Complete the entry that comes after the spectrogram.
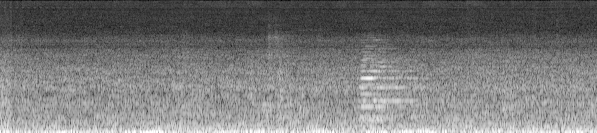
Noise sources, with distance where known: car horn, far

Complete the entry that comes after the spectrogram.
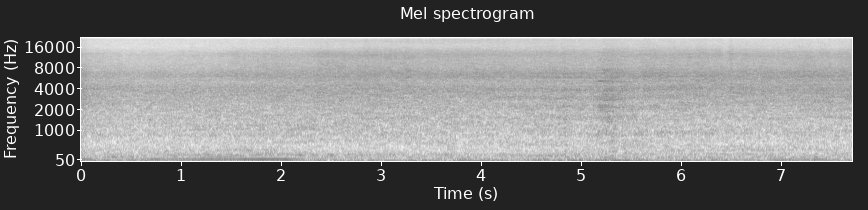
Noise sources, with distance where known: engine of unclear size

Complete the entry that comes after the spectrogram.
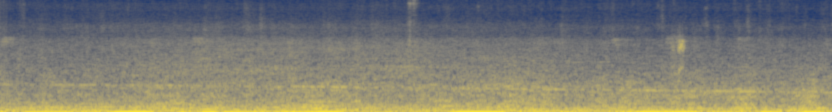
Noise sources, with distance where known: background noise

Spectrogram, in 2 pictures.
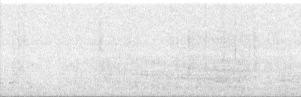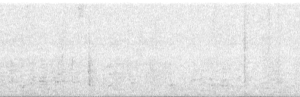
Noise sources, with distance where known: person or small group talking, far

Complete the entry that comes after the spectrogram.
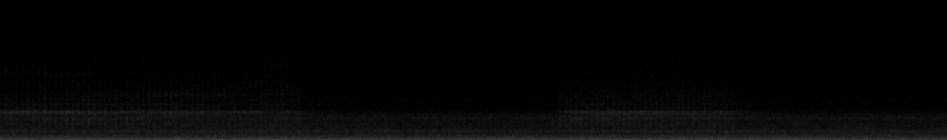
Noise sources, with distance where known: engine of unclear size, far
jackhammer, far

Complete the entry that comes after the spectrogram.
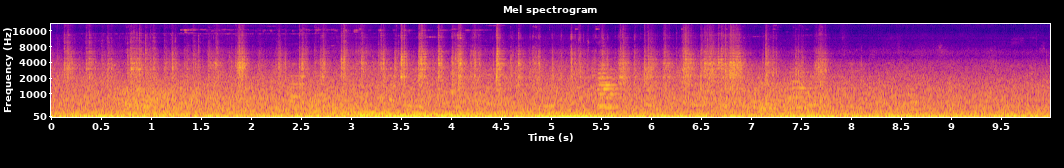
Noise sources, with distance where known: non-machinery impact, near
car horn

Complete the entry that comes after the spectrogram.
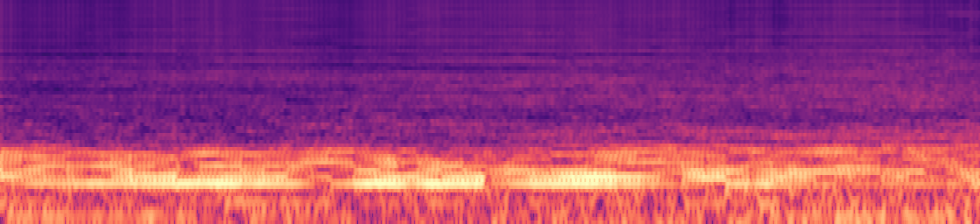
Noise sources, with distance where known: unidentified impact machinery

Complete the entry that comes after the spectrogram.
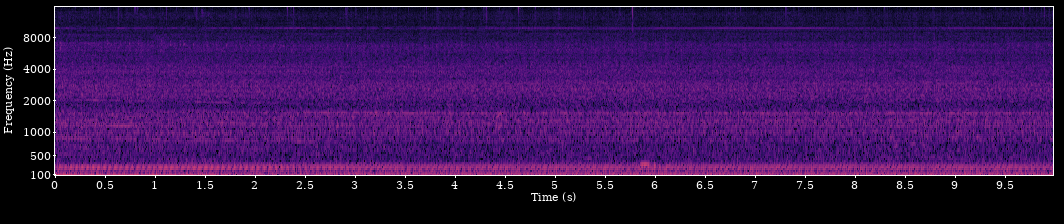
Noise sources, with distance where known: engine of unclear size, near

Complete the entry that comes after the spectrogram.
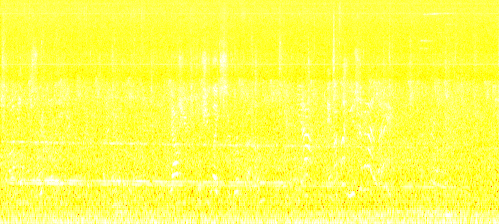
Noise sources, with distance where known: background noise

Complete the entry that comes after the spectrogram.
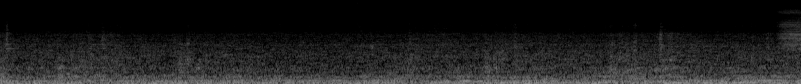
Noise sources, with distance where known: unidentified powered saw

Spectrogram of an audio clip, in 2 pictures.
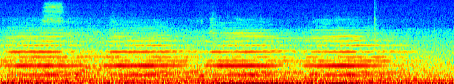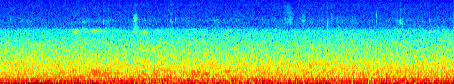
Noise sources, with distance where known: car alarm, far

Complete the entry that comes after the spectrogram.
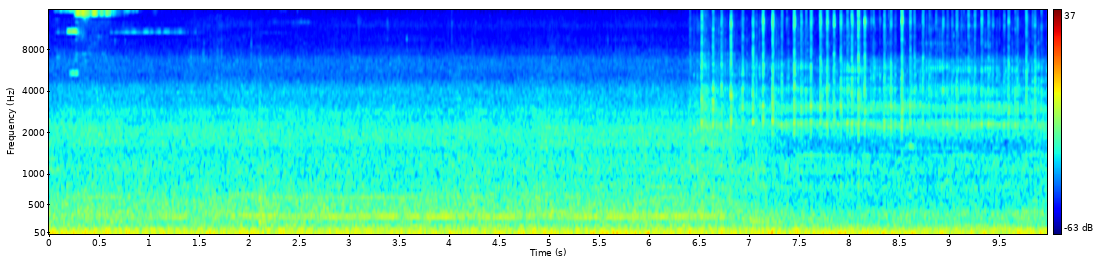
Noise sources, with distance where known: engine of unclear size, near
unidentified impact machinery, near

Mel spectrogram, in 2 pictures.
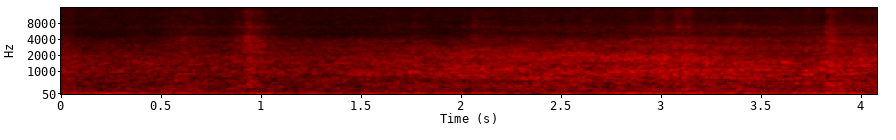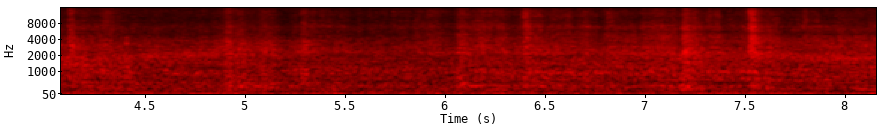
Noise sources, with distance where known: medium-sounding engine, near

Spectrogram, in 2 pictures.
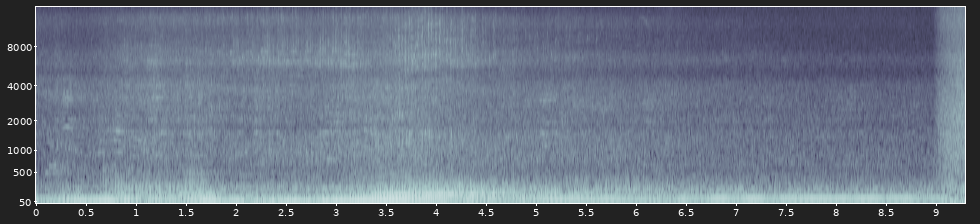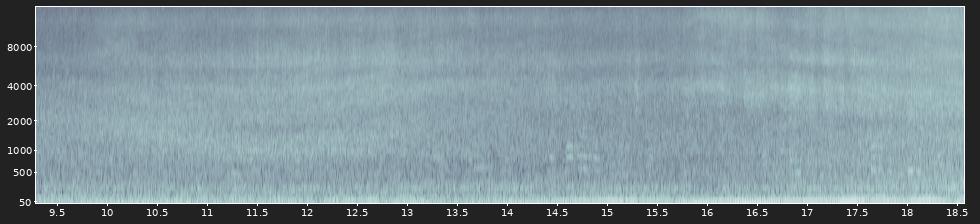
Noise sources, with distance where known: medium-sounding engine
person or small group talking

